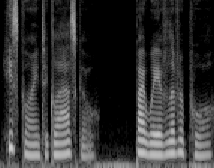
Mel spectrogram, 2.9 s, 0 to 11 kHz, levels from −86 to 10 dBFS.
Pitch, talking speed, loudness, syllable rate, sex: 185 Hz, 170 wpm, -19 LUFS, 4.7 syllables/s, female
